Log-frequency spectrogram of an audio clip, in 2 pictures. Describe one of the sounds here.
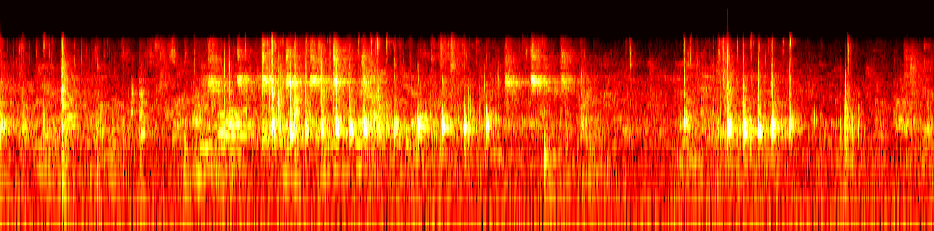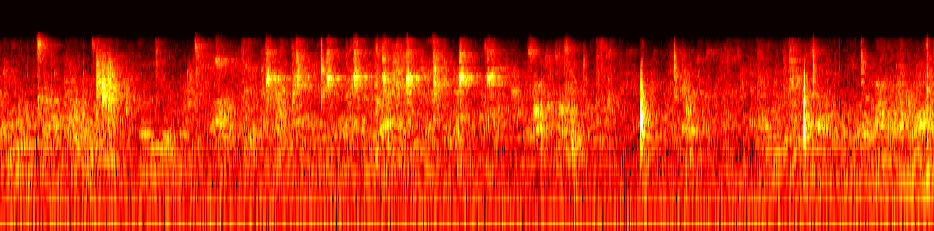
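Plastic checkers clack as they are moved across a board.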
